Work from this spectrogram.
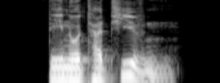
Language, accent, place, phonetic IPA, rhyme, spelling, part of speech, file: German, Germany, Berlin, [denotaˈtiːvn̩], -iːvn̩, denotativen, adjective, De-denotativen.ogg
- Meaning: inflection of denotativ: 1. strong genitive masculine/neuter singular 2. weak/mixed genitive/dative all-gender singular 3. strong/weak/mixed accusative masculine singular 4. strong dative plural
